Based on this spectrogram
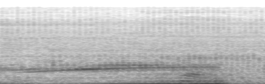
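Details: Spin dryer that would not run, spin motor switched on with cover off: motor hums up with rising tone for about two seconds, then winds down when released; spin motor turns freely and works.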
